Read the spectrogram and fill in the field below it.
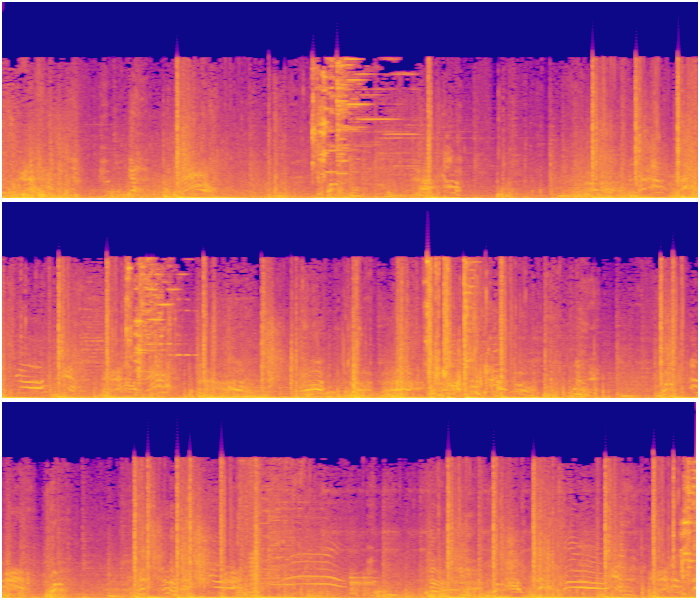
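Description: A fighter grunts and cries out with each blow.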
